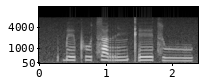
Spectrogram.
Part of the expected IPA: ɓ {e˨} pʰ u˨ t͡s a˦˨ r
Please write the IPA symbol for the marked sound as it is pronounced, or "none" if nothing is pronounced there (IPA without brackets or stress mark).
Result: e˨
